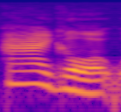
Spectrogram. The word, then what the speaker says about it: Igor: But he must be Igor. No, it's pronounced Igor.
